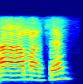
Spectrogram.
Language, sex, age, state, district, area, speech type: Tamil, male, 18-30, Tamil Nadu, Vellore, rural, conversation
